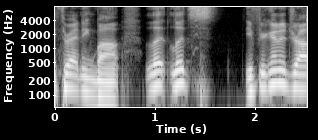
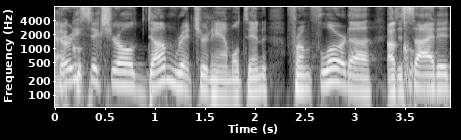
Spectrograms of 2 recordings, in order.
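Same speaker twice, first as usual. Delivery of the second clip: ordinary talk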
